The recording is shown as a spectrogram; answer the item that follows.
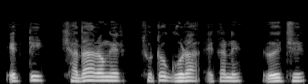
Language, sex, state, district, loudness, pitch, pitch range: Bengali, male, West Bengal, Alipurduar, -17 LUFS, 165 Hz, 160-180 Hz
